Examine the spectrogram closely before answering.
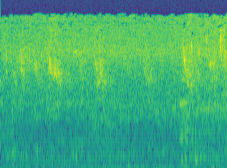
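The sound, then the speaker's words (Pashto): Warm water is poured over hands for washing with soap, making a steady, even splashing hiss at moderate level with a few brief, louder gushes. No voices. “اوبه نیسه لاسونه دا صابون هم در واخله زه به ګرمې اوبه در واچوم”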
